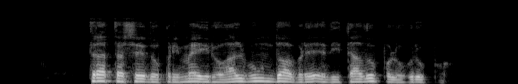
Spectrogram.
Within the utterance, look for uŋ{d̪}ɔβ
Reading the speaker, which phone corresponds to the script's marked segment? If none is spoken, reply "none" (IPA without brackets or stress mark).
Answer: d̪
